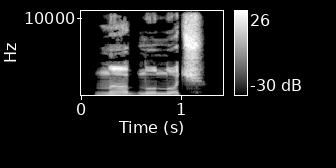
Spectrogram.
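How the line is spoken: Snort. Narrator (Russian): Фыркнула я

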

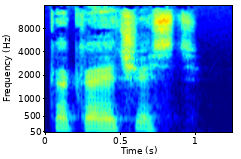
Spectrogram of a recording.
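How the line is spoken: Sighing. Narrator (Russian): Ярви вздохнул

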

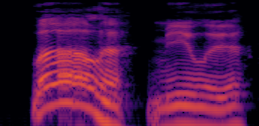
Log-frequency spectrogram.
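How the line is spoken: Said, starting to laugh. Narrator (Russian): произнес Грант, начиная хохотать

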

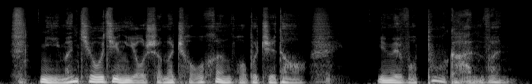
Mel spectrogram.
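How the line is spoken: Sighing. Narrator (Chinese): 柳无眉叹道

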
